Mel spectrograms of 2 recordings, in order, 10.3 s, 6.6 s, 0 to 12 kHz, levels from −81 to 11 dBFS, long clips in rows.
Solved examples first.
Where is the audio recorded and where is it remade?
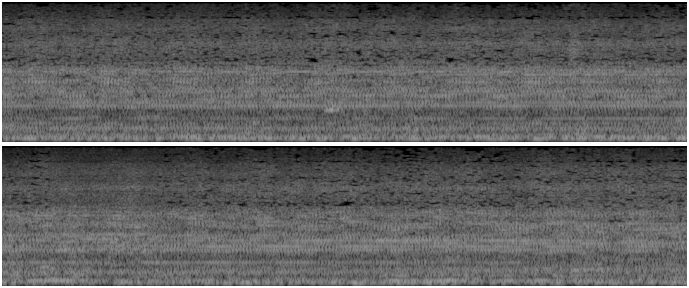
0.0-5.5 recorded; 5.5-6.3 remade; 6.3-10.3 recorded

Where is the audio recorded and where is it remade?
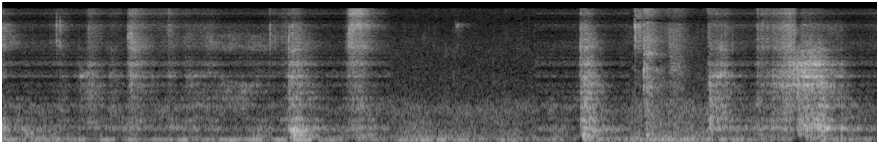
0.0-2.9 remade; 2.9-4.0 recorded; 4.0-4.7 remade; 4.7-5.3 recorded; 5.3-6.6 remade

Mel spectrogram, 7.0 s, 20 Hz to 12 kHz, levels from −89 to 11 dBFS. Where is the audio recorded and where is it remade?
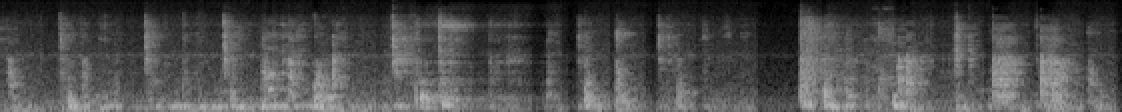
0.0-2.6 recorded; 2.6-3.5 remade; 3.5-7.0 recorded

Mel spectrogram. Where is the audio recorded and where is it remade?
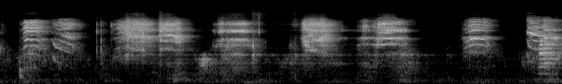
0.0-1.2 recorded; 1.2-4.6 remade; 4.6-5.6 recorded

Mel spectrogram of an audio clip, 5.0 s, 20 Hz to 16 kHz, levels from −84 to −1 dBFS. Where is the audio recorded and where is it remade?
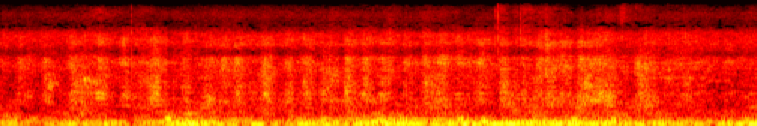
0.0-0.5 recorded; 0.5-2.3 remade; 2.3-2.7 recorded; 2.7-3.6 remade; 3.6-5.0 recorded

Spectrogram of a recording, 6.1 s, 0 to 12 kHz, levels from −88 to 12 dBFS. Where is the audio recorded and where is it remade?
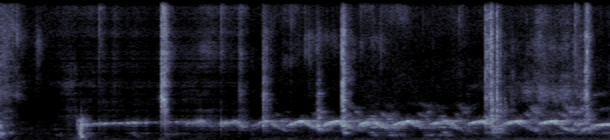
0.0-0.5 recorded; 0.5-2.5 remade; 2.5-6.1 recorded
